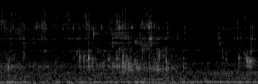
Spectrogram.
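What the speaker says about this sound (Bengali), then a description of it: "পরিমাণ মতো জল দিয়ে দিচ্ছি" Water poured from a modest height into a pressure cooker holding shim (flat bean) seeds and a little salt, a steady close trickle with small dripping splashes and no voices.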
